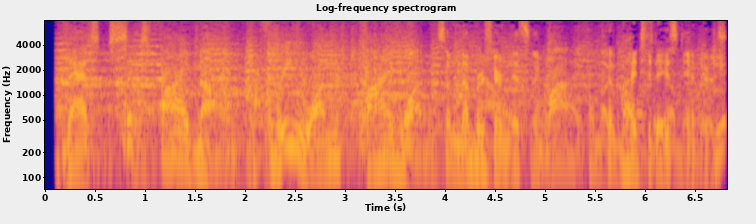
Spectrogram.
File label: saying some numbers are missing radio clip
